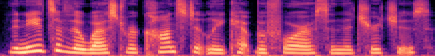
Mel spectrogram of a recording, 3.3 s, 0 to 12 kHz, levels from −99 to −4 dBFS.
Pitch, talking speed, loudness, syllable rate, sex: 240 Hz, 240 wpm, -18 LUFS, 6.0 syllables/s, female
